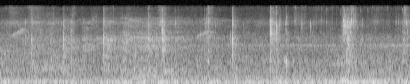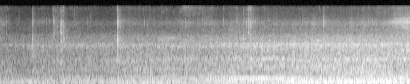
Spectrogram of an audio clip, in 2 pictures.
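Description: Hand eating: fingers squishing and mixing rice and curry on a steel plate, with small clicks and chewing. From about six seconds in, a passing vehicle's engine hum rises and becomes the loudest sound near the end.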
